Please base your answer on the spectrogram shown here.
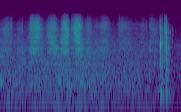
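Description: Tattered paper edge rubbed back and forth on a Versamark ink pad, a close, soft scratchy rubbing in several short strokes followed by a brief tap.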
